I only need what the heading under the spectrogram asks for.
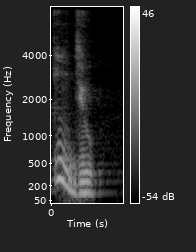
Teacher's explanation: Nesse segundo i, ele quase que não aparece. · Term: semivogal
